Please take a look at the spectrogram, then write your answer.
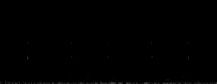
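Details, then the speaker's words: Pendulum clock after adjusting the beat: crisp, even ticks about two and a half per second with no limp, clock running properly in beat. "can you hear a nice tick tick tick"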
